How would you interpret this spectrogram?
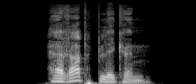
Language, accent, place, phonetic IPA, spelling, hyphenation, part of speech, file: German, Germany, Berlin, [hɛˈʁapˌblɪkn̩], herabblicken, he‧r‧ab‧bli‧cken, verb, De-herabblicken.ogg
- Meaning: 1. to look downwards 2. to look down (feel superior to)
